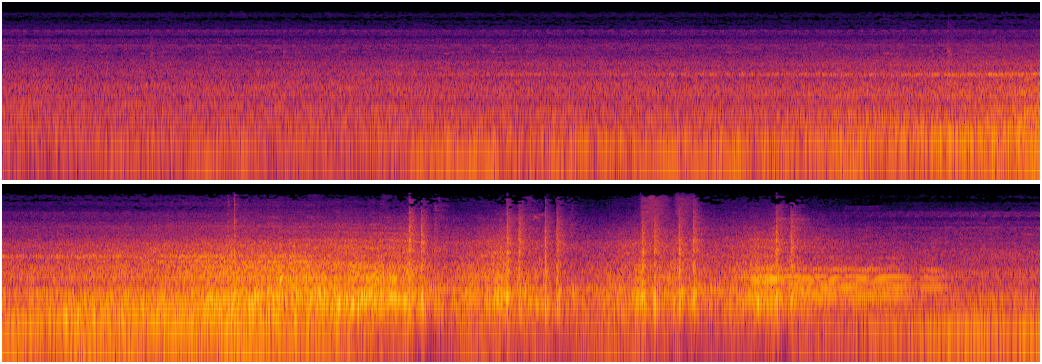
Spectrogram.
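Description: A diesel passenger train approaches and roars past.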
